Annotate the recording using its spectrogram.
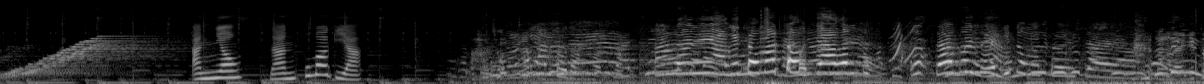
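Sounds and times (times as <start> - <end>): young children chattering: 4.5 - 12.0.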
